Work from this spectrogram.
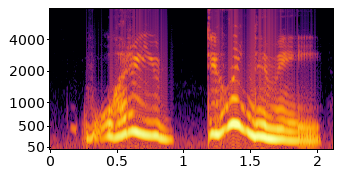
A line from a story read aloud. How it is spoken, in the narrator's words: Greg gasped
